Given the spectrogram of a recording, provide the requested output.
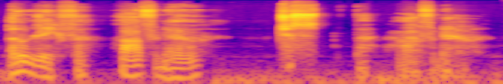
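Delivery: hushed, pleading, trailing into a whisper; subdued near-whisper plea; low subdued pleading. A narrator's reading. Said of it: "in a voice low and subdued, almost a whisper".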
